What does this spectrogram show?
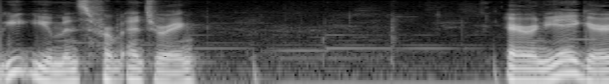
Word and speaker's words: Jaeger: Aaron Yeager, is that how you say his name? Yeager? Yeah, like Jaeger bomb.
